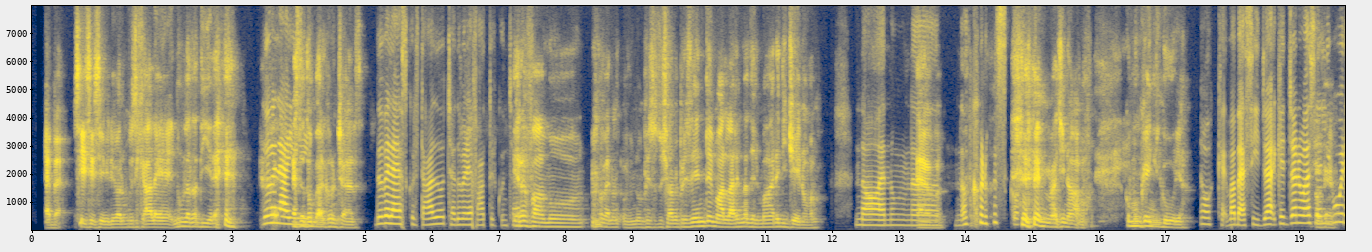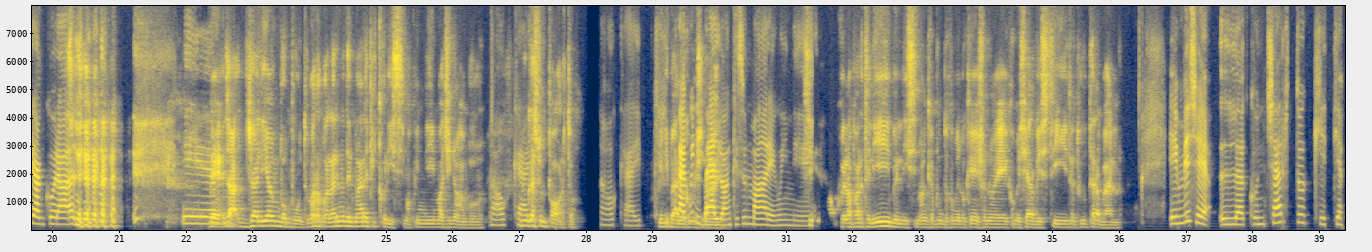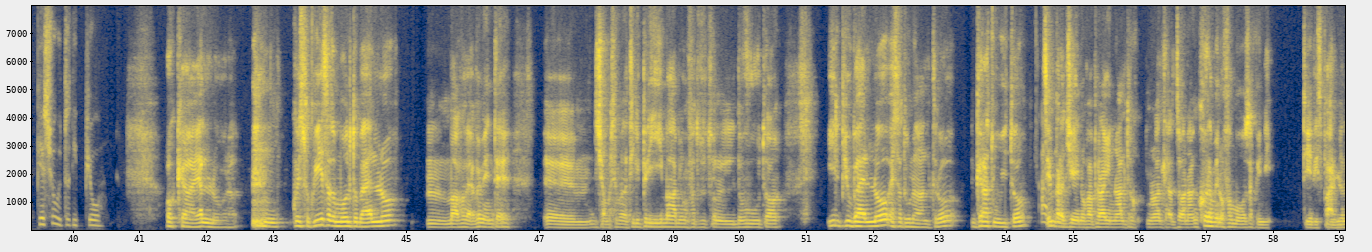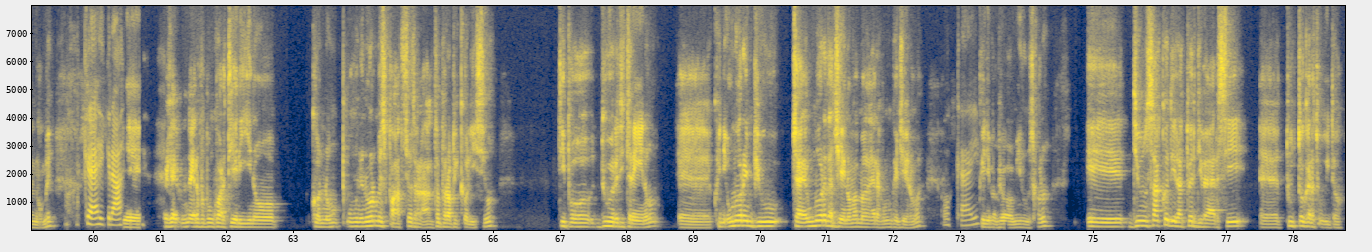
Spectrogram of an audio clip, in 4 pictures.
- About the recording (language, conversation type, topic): Italian, unstructured, Cosa ti piace di più di un concerto dal vivo?
- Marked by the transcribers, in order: chuckle; tapping; "Cioè" said as "ceh"; other background noise; laughing while speaking: "non conosco"; chuckle; giggle; chuckle; unintelligible speech; in English: "location"; throat clearing; sniff; "cioè" said as "ceh"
